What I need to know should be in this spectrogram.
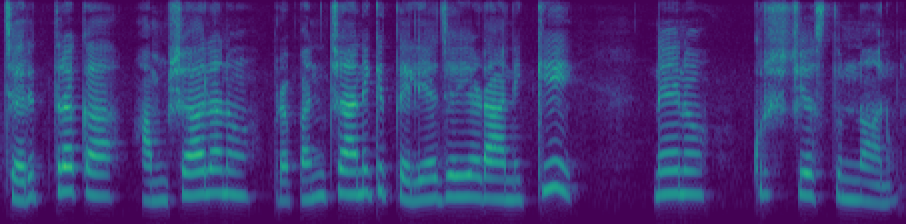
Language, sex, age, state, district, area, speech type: Telugu, female, 30-45, Andhra Pradesh, East Godavari, rural, spontaneous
